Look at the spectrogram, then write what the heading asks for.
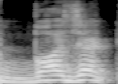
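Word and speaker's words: budget: यहाँ पे देखो बजट, इसको पढ़ेंगे ब, इसको पढ़ेंगे जट, बजट मतलब यहाँ पे डी क्या होगा? साइलेंट होगा।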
